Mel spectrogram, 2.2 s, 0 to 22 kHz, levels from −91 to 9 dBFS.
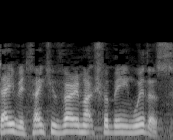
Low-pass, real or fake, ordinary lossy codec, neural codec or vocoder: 7.2 kHz; fake; MP3, 32 kbps; autoencoder, 48 kHz, 128 numbers a frame, DAC-VAE, trained on Japanese speech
